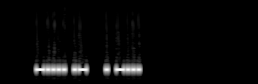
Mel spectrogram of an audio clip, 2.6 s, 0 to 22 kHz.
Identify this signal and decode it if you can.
Morse code, heard as a keyed tone, about 42 wpm, 700 Hz. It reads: 6A EB
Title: Field Day Exchanges Encore - 45wpm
